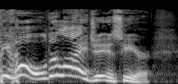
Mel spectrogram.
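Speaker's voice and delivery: high, sarcastic, indignant tone. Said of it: "I'm picturing this being sort of sarcastic".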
